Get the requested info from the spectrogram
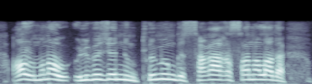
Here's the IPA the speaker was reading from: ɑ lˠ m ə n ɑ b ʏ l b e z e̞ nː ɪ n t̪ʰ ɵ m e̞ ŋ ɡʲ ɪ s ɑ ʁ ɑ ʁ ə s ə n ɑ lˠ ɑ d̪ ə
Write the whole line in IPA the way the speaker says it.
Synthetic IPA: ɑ lˠ m ə n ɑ w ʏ l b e z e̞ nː ɪ ŋ t̪ʰ ɵ m e̞ ŋ ɡʲ ɪ s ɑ ʁ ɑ ʁ ə s ɑ n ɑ lˠ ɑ d̪ ə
